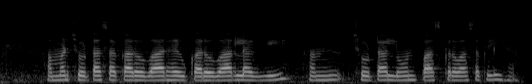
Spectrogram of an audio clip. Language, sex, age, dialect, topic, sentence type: Magahi, female, 31-35, Western, banking, question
